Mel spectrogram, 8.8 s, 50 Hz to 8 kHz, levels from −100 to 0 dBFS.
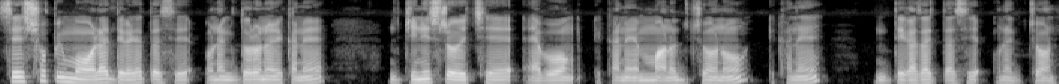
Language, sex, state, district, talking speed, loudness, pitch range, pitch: Bengali, male, Tripura, West Tripura, 110 wpm, -18 LUFS, 105-115 Hz, 110 Hz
